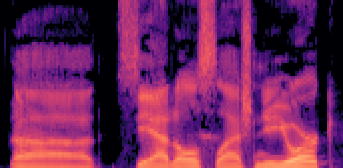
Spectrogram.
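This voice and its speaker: A man's voice: mid-range voice, extremely slow, smooth, no room sound. Rambling podcast co-host, man. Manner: rambling, hesitant, many fillers. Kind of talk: casual podcast chat.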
